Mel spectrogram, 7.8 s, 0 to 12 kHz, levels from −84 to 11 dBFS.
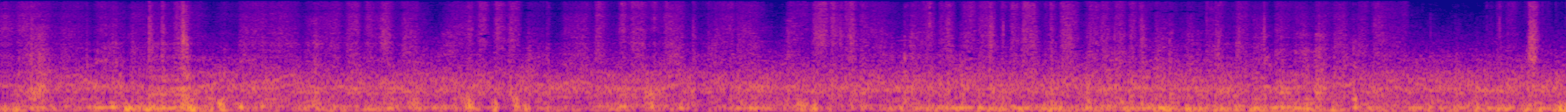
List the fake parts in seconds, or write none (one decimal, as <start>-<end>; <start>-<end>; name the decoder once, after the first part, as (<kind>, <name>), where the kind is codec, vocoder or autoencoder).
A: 0.0-2.0 (codec, SNAC); 2.7-3.6; 6.1-6.8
